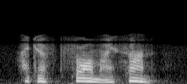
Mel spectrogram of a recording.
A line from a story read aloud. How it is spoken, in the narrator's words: his wife whispered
